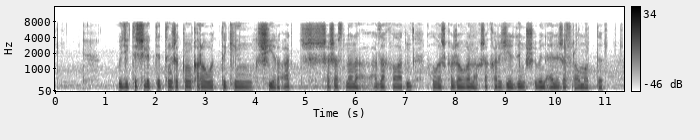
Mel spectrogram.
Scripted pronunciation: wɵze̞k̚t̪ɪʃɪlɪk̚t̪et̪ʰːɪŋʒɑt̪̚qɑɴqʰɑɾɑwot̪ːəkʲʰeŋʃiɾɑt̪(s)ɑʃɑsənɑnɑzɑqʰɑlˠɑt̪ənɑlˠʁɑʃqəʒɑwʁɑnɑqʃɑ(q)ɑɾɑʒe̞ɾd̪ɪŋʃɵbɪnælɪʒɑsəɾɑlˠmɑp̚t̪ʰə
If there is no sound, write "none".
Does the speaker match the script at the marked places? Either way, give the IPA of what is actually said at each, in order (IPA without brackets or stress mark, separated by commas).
ʃ, qʰ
